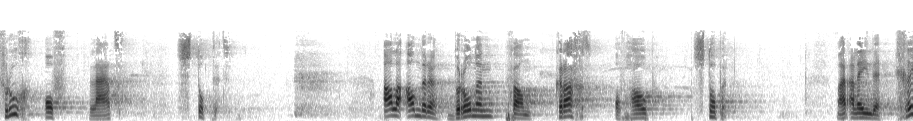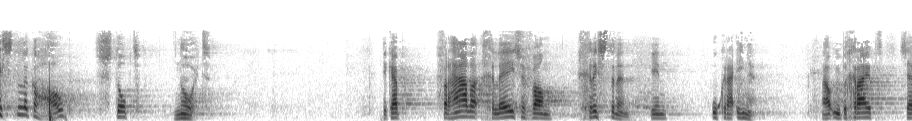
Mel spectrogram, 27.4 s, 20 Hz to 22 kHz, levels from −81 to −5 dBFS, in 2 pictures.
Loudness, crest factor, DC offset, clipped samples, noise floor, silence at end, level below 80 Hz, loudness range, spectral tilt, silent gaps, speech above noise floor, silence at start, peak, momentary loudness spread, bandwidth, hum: -23 LUFS; 22 dB; under 0.1%; under 0.1%; -64 dBFS; 0 s; -60 dBFS; 11 LU; -3 dB/octave; none; 41 dB; 0 s; -4 dBFS; 21 LU; 8 kHz; none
